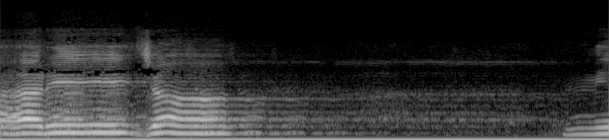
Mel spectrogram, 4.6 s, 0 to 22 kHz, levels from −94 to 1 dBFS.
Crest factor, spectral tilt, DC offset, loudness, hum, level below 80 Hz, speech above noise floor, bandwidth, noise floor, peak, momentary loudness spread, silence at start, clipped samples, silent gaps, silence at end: 18 dB; -6.5 dB/octave; 1%; -27 LUFS; none; -66 dBFS; 33 dB; 9.2 kHz; -59 dBFS; -12 dBFS; 21 LU; 0 s; under 0.1%; none; 0 s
